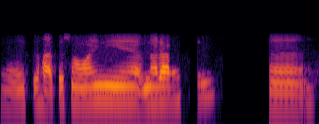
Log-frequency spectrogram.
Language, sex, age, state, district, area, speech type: Bengali, female, 30-45, West Bengal, Howrah, urban, conversation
